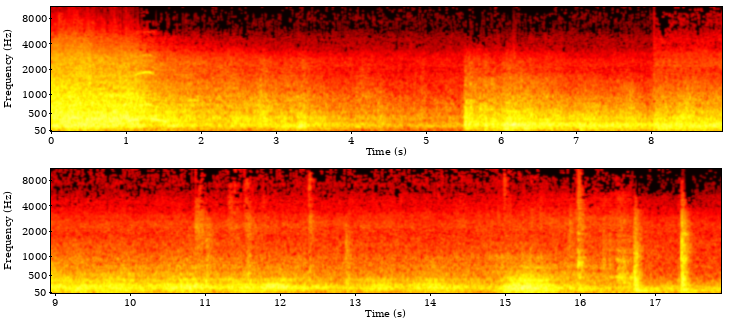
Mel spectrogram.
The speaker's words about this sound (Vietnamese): Sấm chớp to quá, sợ quá các bạn.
